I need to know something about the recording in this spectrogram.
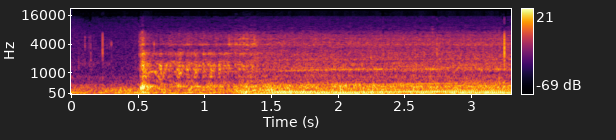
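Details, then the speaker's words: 2013 Kia Soul in very cold weather with oil found very low; a quick crank catches at once into a smooth, even idle with no knock, only the airbag light on: a normal cold start. "Nope, she sounds great. The only thing that's on is the airbag light."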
